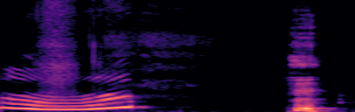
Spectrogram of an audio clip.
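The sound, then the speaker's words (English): A voice imitates a fart heard on a recording with a single sustained, tonal buzz that dips and then rises in pitch for about half a second, followed after a pause by a short, breathy vocal burst. “And the guy, I'm pretty sure the guy fucking farted. It was like a...”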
